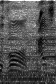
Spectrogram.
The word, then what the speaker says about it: Giovanni's: Giovanni's Day. Yeah, you say it like an Italian, not Giovanni.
